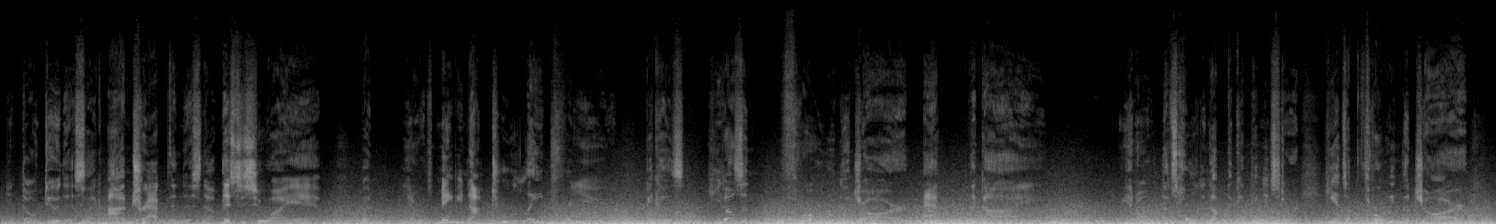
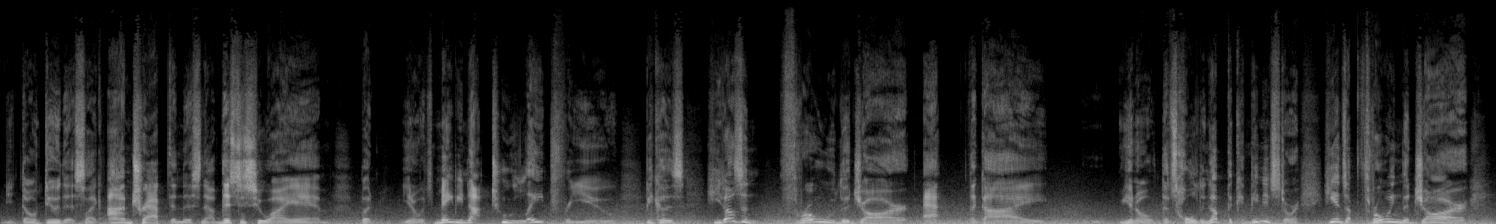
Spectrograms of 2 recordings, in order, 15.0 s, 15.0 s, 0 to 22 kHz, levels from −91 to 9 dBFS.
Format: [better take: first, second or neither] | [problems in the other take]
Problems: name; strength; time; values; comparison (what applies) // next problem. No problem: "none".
second | wind noise on the microphone; heavy; 2 dB above the speech; occasional gusts in the second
